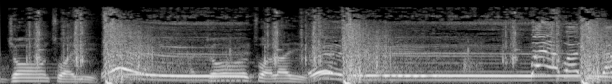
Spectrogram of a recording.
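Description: A man's voice chanting in calls: short calls at first, then two long, high, held cries. Each cry follows a sharp thump, and a third thump comes near the end.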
